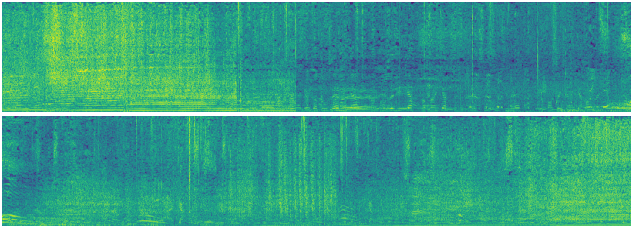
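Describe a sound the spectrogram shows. A rally car engine roars loudly, shifting gears as it speeds past.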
